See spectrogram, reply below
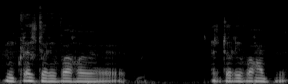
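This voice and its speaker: A young woman chatting casually in a vlog, with a stammer that makes her repeat and restart words in a halting way. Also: a bass voice, flat delivery, creaky, mellow, husky, no room sound. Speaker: lifestyle vlogger, mother of young children. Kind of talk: casual chat to camera.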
